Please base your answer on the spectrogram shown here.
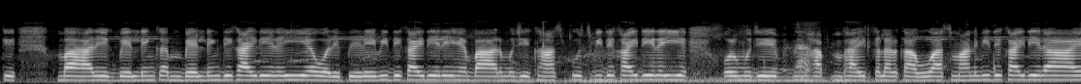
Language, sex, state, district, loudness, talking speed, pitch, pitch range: Hindi, female, Chhattisgarh, Bilaspur, -16 LUFS, 195 wpm, 195 Hz, 190-205 Hz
